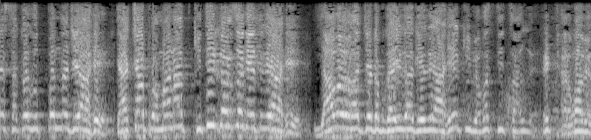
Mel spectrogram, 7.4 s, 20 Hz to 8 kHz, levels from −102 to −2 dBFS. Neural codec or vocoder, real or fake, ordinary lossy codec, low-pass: none; real; none; 7.2 kHz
